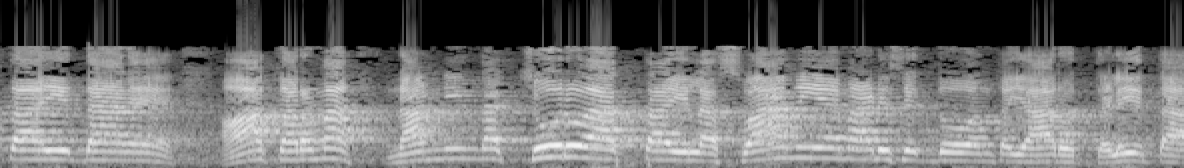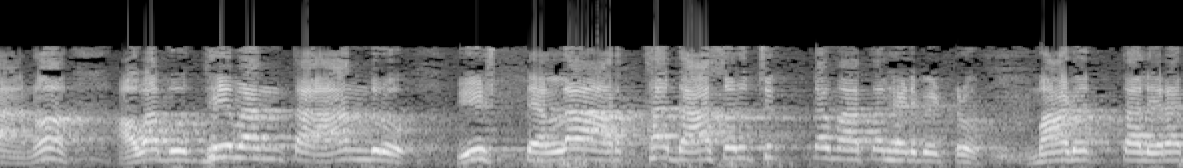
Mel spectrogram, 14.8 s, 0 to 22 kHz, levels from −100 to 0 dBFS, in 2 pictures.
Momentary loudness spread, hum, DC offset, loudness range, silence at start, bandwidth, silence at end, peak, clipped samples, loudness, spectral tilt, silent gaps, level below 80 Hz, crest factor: 7 LU; none; under 0.1%; 2 LU; 0 s; 11 kHz; 0 s; 0 dBFS; 0.1%; -12 LUFS; -3 dB/octave; none; -48 dBFS; 12 dB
